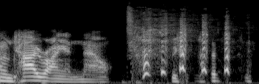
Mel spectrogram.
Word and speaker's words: Tyrion: I mean it's all overshadowed by Tyrion, or I want to call him Tyrion now. That's how I pronounce.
